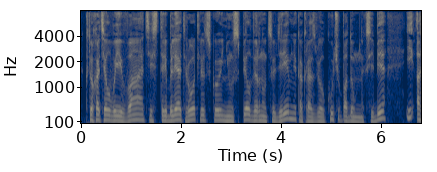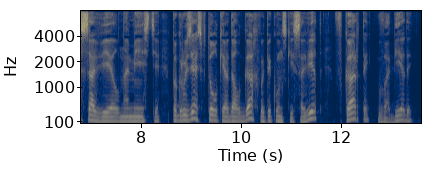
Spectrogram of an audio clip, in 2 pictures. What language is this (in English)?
Russian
